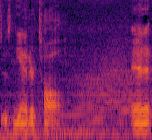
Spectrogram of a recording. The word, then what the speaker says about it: Neanderthal: Like the H in there was just not pronounced. It was Neanderthal.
